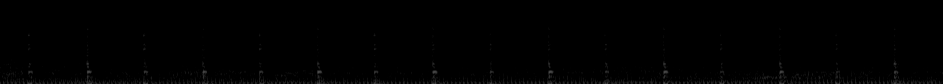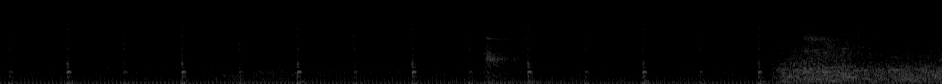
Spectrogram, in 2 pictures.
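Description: A clock ticking evenly, a little under two ticks a second, in a near-silent room. A short faint noise comes about fourteen seconds in, and a murmur of chatter rises just before the end.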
